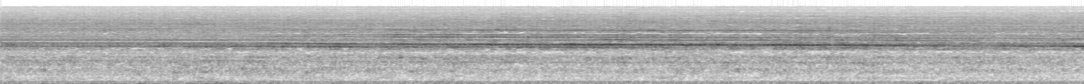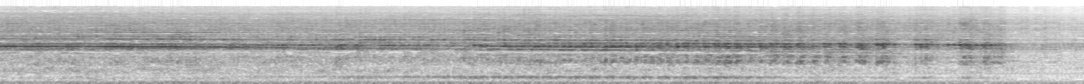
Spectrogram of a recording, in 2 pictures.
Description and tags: General engine shutdown--another sound made with my remote-controlled helicopter.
